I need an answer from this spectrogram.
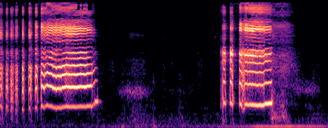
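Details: High, piercing squeals from Bingo the pet otter, a voice described as soprano and higher than aquarium otters. Quick chirps lead into a long, steady, harmonic squeal, and after a pause a second chirp-and-squeal burst follows.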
